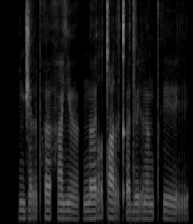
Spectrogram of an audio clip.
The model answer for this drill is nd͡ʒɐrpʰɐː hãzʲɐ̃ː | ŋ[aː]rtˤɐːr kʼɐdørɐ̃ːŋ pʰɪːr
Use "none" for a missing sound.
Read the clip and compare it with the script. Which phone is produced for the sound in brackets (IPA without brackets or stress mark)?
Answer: ɐː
